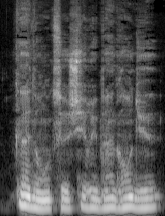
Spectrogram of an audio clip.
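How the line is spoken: Loud sigh. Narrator (French): soupira-t-elle à haute voix

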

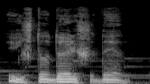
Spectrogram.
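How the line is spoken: Muffled question. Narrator (Russian): Глухо спросил Михаил

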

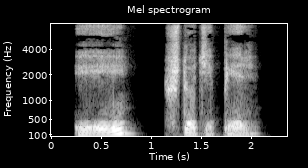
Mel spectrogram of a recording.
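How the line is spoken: Quiet and hoarse. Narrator (Russian): Его голос был тихим и хриплым

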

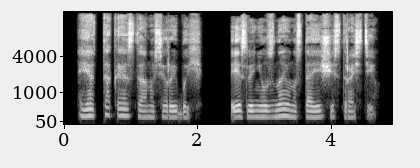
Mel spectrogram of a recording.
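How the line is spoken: Whispered. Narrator (Russian): прошептала она Луне

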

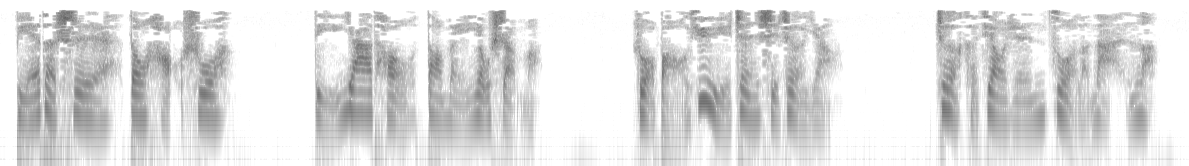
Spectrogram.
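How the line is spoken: Sighing. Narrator (Chinese): 贾母叹道

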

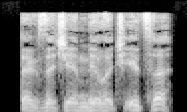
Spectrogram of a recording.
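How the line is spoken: Old man chuckling. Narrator (Russian): хохотнул старик

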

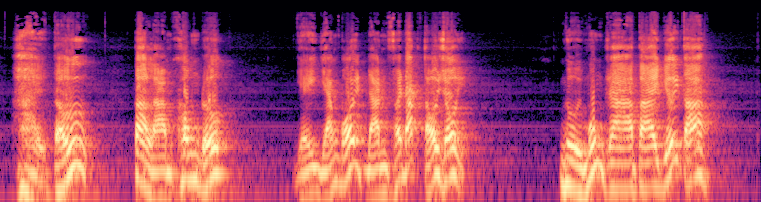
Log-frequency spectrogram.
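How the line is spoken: Loud, agitated voice. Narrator (Vietnamese): thân hình run rẩy, nội tâm của hắn vô cùng kích động, lớn tiếng nói

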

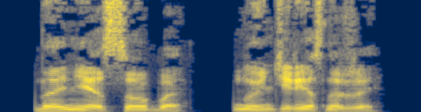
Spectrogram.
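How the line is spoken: Cheerful snort. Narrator (Russian): весело хмыкнул он

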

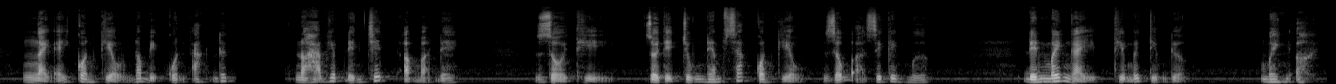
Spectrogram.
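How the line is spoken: Woman, weeping. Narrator (Vietnamese): bà thân đã khóc lóc nói ngay

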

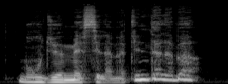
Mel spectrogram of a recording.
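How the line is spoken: Exclaimed. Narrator (French): s'écria-t-il

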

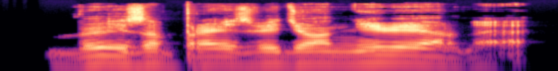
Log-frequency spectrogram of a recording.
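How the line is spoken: Grumbling. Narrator (Russian): пробурчал он

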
